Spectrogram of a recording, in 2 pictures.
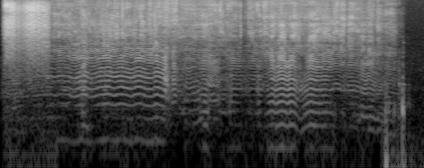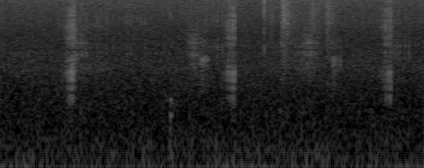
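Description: A stag beetle gives a buzzy, wavering drone for a few seconds, followed by low rumbling and faint clicks.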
